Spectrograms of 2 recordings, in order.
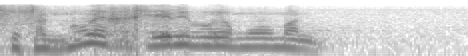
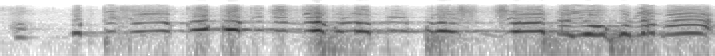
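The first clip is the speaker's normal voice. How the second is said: very high, loud whining voice; whiny complainer; 18 dB louder than usual. Retold or imitated. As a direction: whine like a sulking giver. Mocking disappointed giver. (mataas na pagmamaktol)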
